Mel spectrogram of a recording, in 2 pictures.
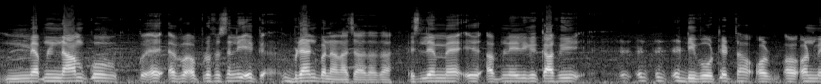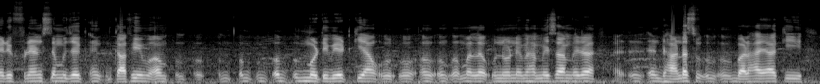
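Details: Male class 10 student with stuttering since childhood, which he says worsens with agitation and stage fear and eases with familiar people; stuttering.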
